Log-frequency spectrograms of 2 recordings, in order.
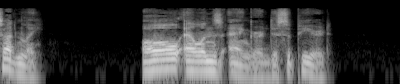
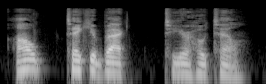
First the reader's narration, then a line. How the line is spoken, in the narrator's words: Powell said quietly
